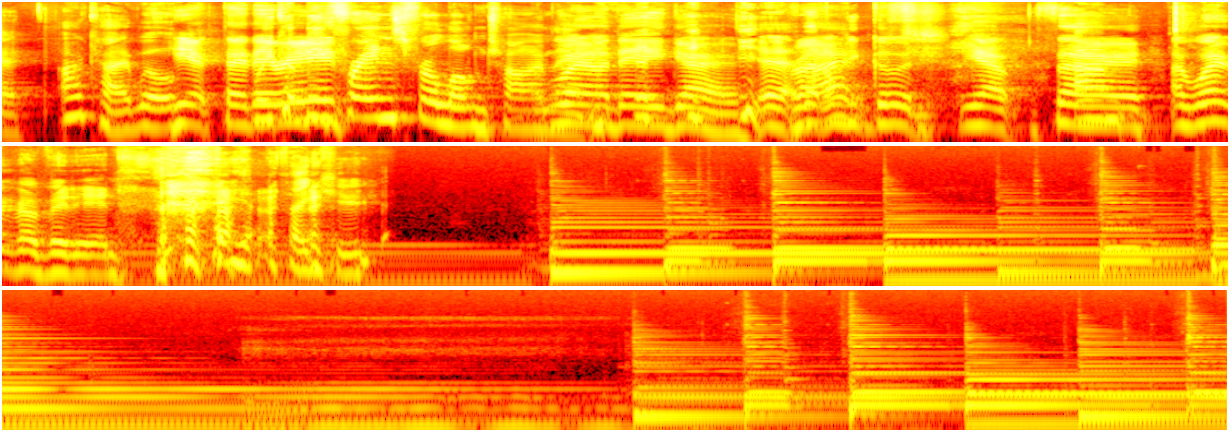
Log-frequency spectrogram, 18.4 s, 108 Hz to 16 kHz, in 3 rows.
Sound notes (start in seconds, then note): 2.8 laughter; 11.9 laughter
